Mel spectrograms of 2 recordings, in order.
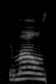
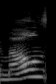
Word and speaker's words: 真音: が来てくれます黒崎真音さんですまおんさん神の音と書いてまおんさんです絶対に聞いてねー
